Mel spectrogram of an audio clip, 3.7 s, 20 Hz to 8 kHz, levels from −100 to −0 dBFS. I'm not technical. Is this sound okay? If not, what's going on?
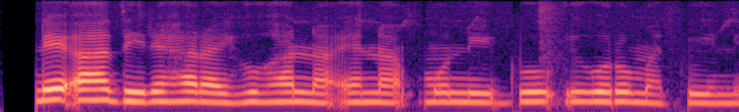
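No, there are a few brief glitches typical of an internet call.

Comfort noise in place of the background, from 0 to 0.18 s: the real room sound is replaced by a plain, featureless hiss, likely because the sender paused transmitting while it heard no speech.

Onset clipped by the voice detector, at 0.16 to 0.18 s: the speech begins abruptly. The likely cause is the sender noticing the sound a moment late and skipping its soft start.

Short concealed packet loss, at 2.10 to 2.14 s, right after "haraihu hana ena": a fiftieth of a second of audio arrived too late, so the receiver patched the gap with a short smear.

Sound dropped by the voice detector, at 2.56 to 2.60 s and 3.40 to 3.44 s: bits of sound briefly turn into plain noise, likely because the sender mistook them for background.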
